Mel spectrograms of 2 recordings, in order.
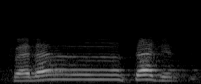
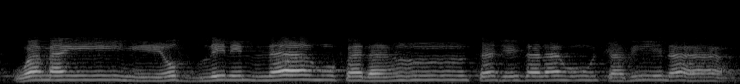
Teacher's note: والغنة النون اللي بعدها التاء التاء من حروف الإخفاء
